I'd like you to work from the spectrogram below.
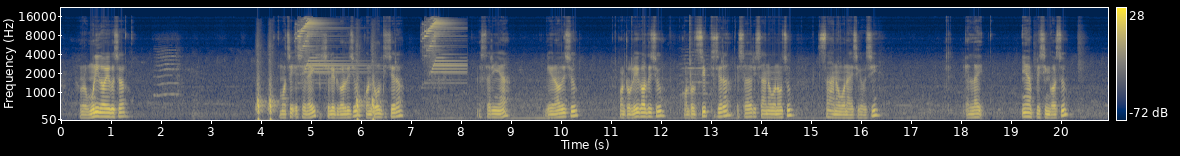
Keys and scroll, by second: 12.2 ctrl+a.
